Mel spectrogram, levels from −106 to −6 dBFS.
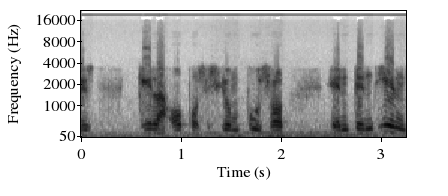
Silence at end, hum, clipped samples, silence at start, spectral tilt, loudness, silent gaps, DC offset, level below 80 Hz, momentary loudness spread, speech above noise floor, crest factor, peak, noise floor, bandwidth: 0 s; none; under 0.1%; 0 s; -4.5 dB/octave; -18 LUFS; none; under 0.1%; -40 dBFS; 12 LU; 21 dB; 14 dB; -4 dBFS; -38 dBFS; over 20 kHz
